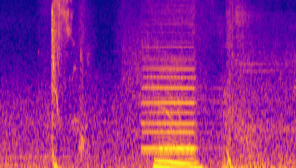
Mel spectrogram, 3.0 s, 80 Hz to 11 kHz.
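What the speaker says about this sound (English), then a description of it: "Who is honking at me?" A car horn honks in the Spider-Man 2 video game, one sustained blare of about half a second standing out over steady city traffic and game ambience, with no talking.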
